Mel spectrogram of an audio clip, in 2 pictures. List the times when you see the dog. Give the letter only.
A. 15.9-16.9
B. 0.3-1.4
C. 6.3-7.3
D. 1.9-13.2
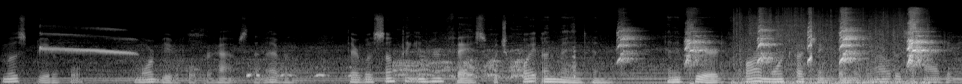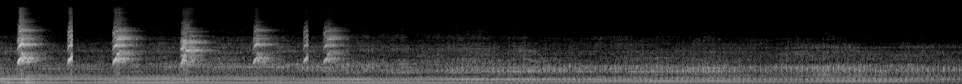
D.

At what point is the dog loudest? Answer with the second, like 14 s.
9 s.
